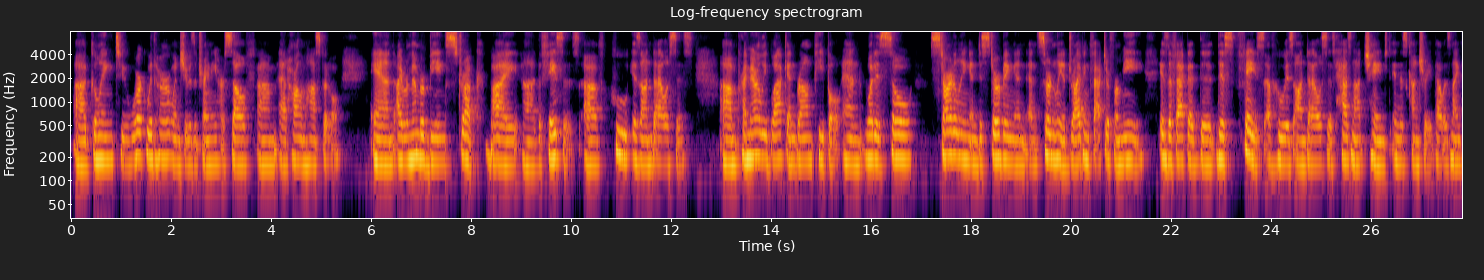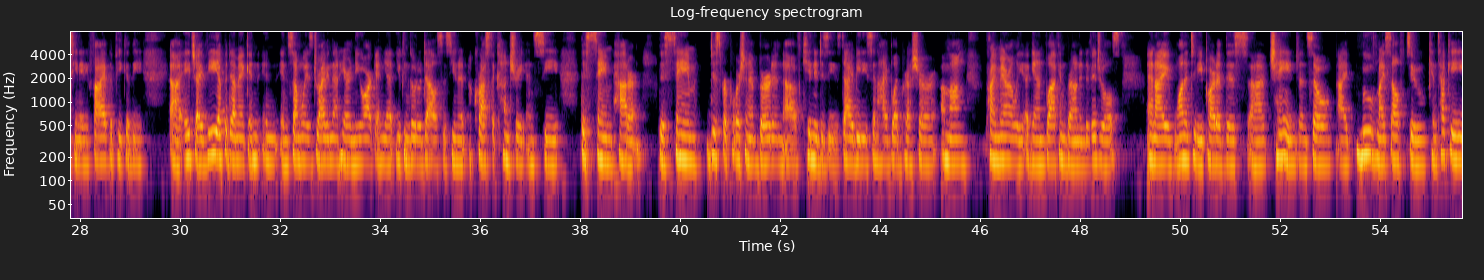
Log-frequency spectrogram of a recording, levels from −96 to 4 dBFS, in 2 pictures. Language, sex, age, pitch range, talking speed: English, female, 40-59, 165-185 Hz, 155 wpm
